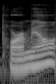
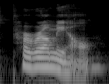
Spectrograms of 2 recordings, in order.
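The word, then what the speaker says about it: Poromiel: And I guess we've been saying Poromeal and that's wrong. So, apparently it's Peromeal.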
